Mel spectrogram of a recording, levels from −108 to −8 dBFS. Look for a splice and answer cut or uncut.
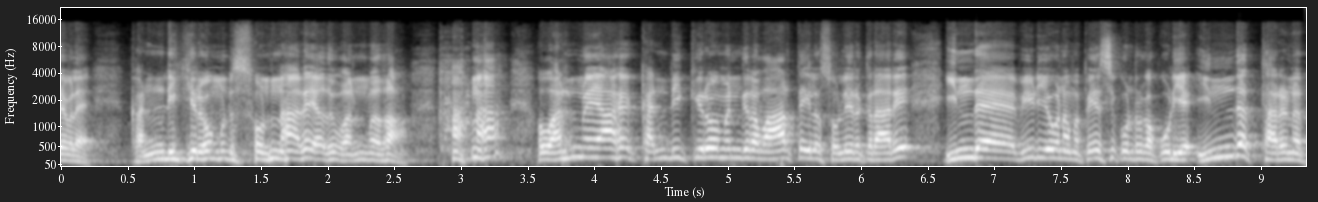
uncut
